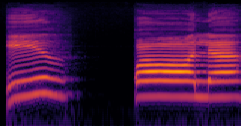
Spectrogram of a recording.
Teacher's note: قاف کو منہ بھر کر ادا کریں گے کیونکہ یہ ایک موٹا حرف ہے. اس کو ہم حروف مستعلیہ کے اندر یہ آتا ہے اور اس کو ہم موٹا کر کے ادا کریں گے.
